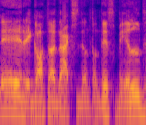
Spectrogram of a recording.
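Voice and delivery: put-on very thick, broad Scottish accent, laid on. Podcast hosts discussing a series, quoting a character: broad scottish accent. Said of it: "talar med en väldigt bred skotsk dialekt".

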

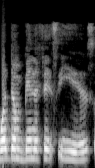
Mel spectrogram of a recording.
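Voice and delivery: slow, slangy, improper phrasing. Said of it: "I was being real improper".

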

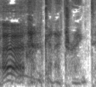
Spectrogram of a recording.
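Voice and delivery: mock whispered voice. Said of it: "He whispers it in their ear".

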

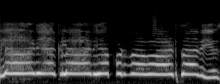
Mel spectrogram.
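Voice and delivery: mock very high, drawn-out calling yell. Telling a story, the speaker acts out what a man shouted: retelling a shout. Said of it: "pero él sí gritó".

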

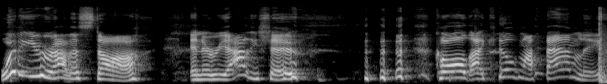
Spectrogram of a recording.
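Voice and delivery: bad put-on British accent. Asking a would-you-rather question: bad British accent. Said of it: "no one ever asked me to do a British accent".

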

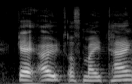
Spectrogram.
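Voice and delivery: ordinary talk

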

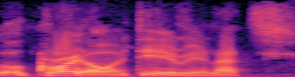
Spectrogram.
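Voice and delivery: put-on assumed London Cockney accent. Imitating Murdoch phoning Universal, in a put-on Cockney accent. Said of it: "Sorry, he's not Cockney".

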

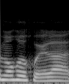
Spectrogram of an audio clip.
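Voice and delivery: ordinary delivery

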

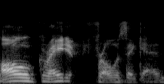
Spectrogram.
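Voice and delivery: puppet voice dropped way down deep. Mocking a frozen video call, Oscar the Grouch voice. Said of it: "Great Oscar impression".

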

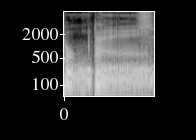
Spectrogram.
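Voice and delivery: put-on muttering under the breath. Imitating an uncle at holiday gatherings saying one word: muttering under his breath. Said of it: "says it under his breath".

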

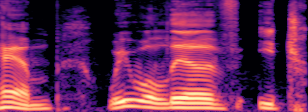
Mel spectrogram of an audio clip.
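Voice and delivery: ordinary delivery

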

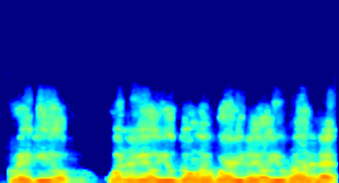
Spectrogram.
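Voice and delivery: very high, shrill, coach-style hollering. Retelling the offensive coordinator shouting at a player from the sideline: retelling a holler. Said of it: "was hollering from the sideline like".

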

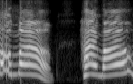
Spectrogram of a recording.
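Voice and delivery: very high-pitched, slow, stretched-out yell. Speaker greeting Mom after learning she was there, yelling. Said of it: "Why are you yelling?".

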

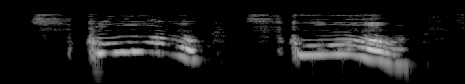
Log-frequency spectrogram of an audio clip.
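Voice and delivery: squeaky, tiny, very high fish voices yelling. Narrator reading a story where the fish in the tank yell, in tiny fish voices. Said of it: "yelling in their tiny fish voices".

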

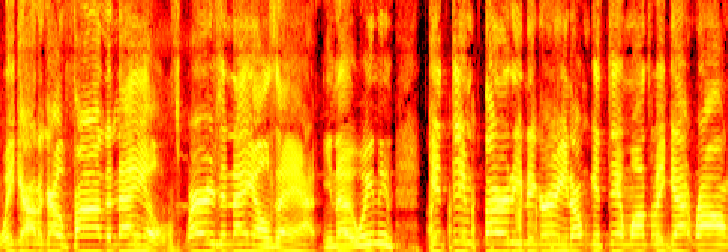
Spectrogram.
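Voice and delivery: put-on high hollering, mad-sounding, in a string. Retelling someone in Lowe's, imitating his hollering. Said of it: "He's just hollering about everything".

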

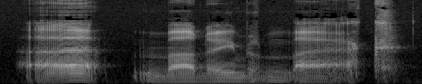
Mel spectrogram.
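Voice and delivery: very low, very deep, soft rumbling dad voice. Telling a story about two brothers, the speaker imitates their dad: Mac's very low voice. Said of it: "I can't even talk as low as Mac talked".

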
